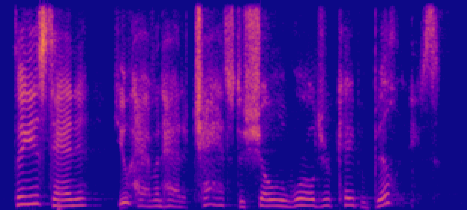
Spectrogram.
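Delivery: put-on folksy country twang, hard-selling delivery. Acting out a pitch to her, the speaker plays Steve with a put-on country accent. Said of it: "we'll just act like he's country".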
